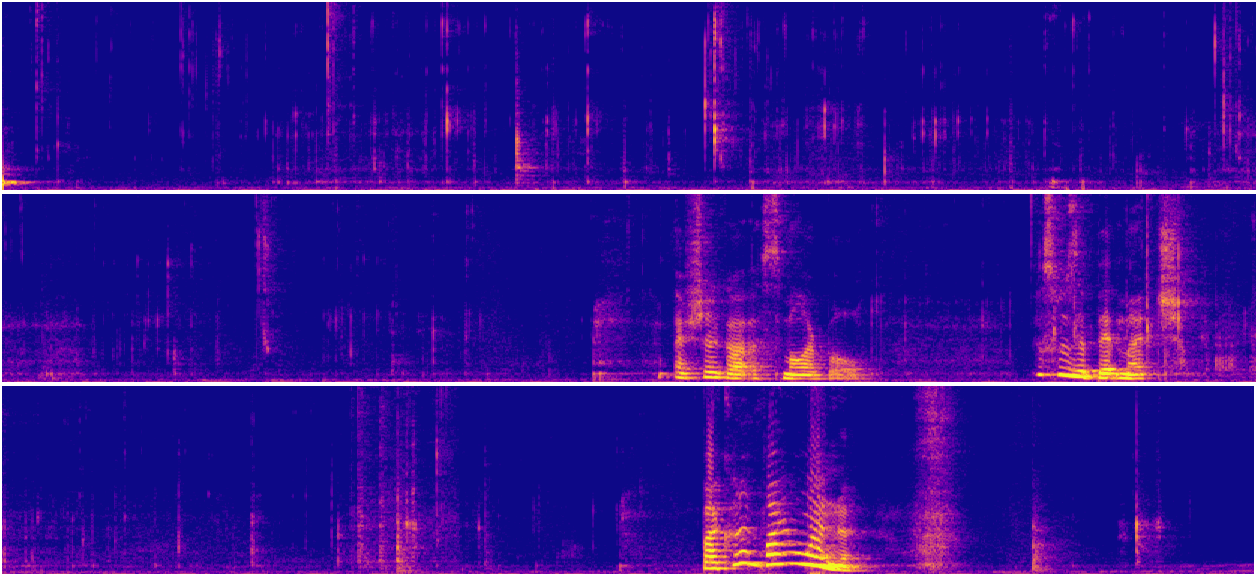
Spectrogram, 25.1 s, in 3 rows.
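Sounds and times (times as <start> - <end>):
person chewing food: 0.0 - 12.8, 14.1 - 15.2, 16.3 - 21.4.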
